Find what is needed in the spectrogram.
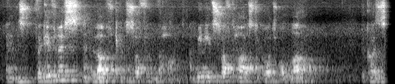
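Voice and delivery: ordinary delivery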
